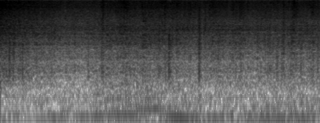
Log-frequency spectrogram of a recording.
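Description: Mutton liver fries in masala in a pan, a steady moderate sizzle and hiss with occasional stirring clicks, close and continuous with no talking.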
